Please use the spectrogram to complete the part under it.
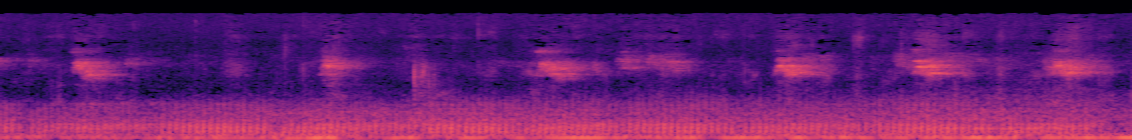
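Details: Happy purring from Jisuni, a mother cat in the countryside: a continuous deep, throbbing rumble. Bright bird chirps are repeated roughly every second in the background.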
